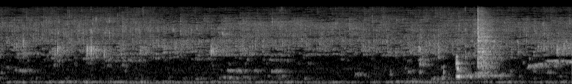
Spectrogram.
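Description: Chicken and halved tomatoes sizzling in oil in a frying pan, a steady hiss with a few small pops, one sharper near the end.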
